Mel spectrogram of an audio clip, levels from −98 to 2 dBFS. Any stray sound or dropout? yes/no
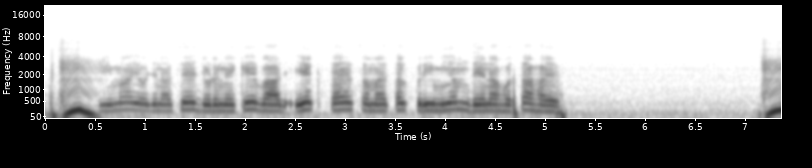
no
